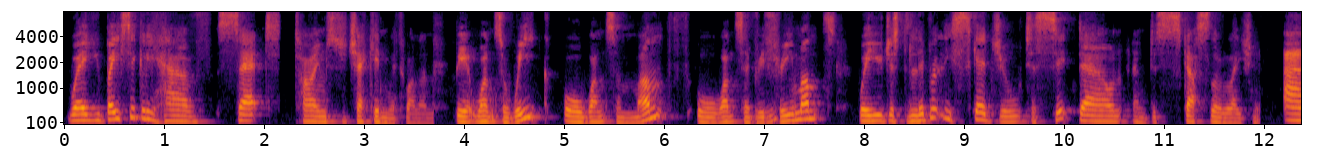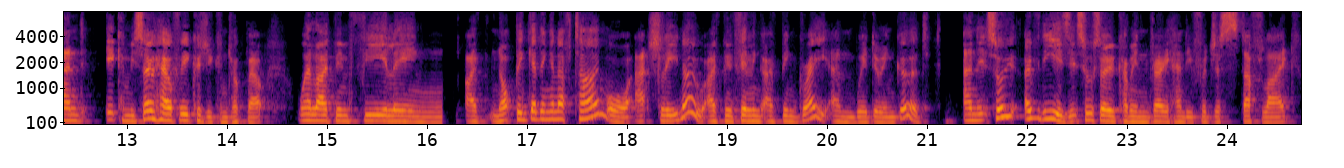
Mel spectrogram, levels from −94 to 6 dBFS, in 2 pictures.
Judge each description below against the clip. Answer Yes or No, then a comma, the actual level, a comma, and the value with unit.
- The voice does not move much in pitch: No, average, 3.8 semitones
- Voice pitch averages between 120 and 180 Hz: Yes, medium, 140 Hz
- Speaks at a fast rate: Yes, fast, 215 wpm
